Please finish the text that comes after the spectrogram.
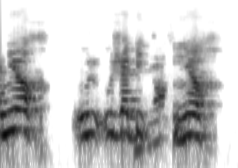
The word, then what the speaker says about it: Niort: Niort, Niort. Niort, Il faut prononcer de même.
